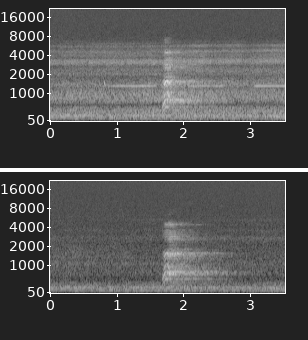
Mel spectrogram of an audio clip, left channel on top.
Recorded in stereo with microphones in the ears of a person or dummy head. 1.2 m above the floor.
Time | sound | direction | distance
1.7 | a shout | 60° left (ahead or behind) | 5 m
